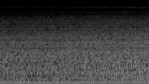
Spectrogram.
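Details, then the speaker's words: Two Gainward GTX 580 Phantom 3GB cards in SLI under Folding@home load, both cores near 100%, fans at 80%, top card 85°C, microphone held close to the cards; steady even rushing air with faint low hum, no ticks or grinding, normal fan noise. "so I'm just going to take the camera off the tripod and give you a close listen to the cards um no doubt you can hear them from here but I'll put you right up close so this is with the fan speeds at 80%"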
